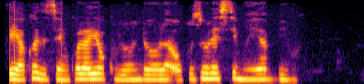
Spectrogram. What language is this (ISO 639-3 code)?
lug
